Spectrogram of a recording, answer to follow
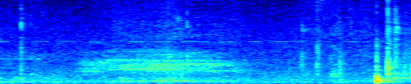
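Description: Quiet handling of a steel tapping guide: a faint, soft rasp as the tap is turned by hand in its sliding barrel, then a single sharp metallic click near the end as the guide is moved.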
